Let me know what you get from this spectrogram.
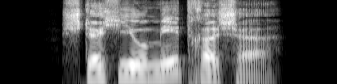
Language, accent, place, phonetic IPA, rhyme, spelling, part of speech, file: German, Germany, Berlin, [ʃtøçi̯oˈmeːtʁɪʃə], -eːtʁɪʃə, stöchiometrische, adjective, De-stöchiometrische.ogg
- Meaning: inflection of stöchiometrisch: 1. strong/mixed nominative/accusative feminine singular 2. strong nominative/accusative plural 3. weak nominative all-gender singular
